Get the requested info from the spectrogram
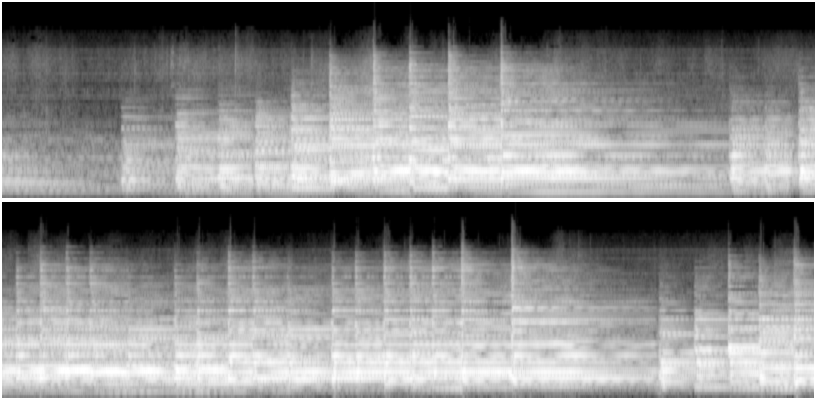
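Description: Grand piano playing a solo passage of struck chords and notes, the sound fading for a moment about ten seconds in before the playing picks up again.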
